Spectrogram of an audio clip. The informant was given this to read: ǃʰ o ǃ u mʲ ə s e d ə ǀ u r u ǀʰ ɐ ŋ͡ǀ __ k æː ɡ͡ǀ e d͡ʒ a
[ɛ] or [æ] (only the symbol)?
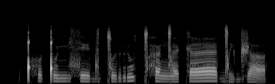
æ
